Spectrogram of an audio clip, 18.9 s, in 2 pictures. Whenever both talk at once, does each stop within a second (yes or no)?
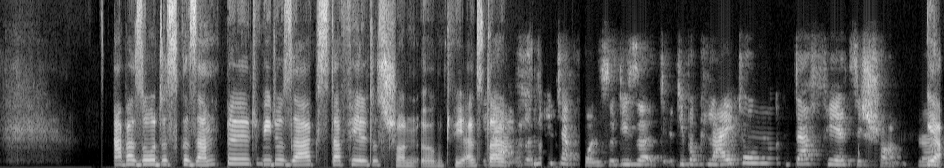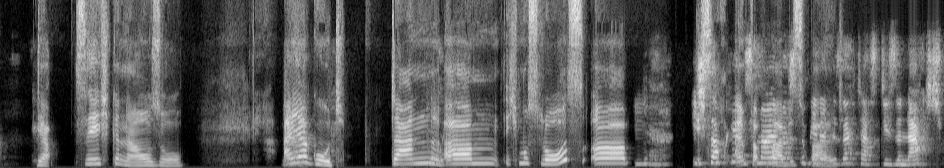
no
